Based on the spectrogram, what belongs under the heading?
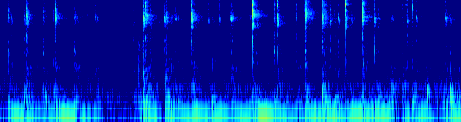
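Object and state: Plastic computer keyboard being typed on.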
